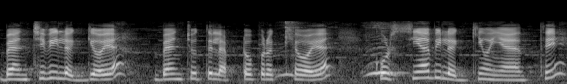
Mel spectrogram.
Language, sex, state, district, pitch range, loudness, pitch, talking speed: Punjabi, female, Punjab, Pathankot, 225-290 Hz, -16 LUFS, 240 Hz, 160 wpm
